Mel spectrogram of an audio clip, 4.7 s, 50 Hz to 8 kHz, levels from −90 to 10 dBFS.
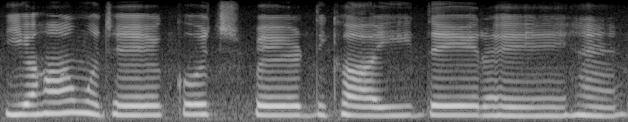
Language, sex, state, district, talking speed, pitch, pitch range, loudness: Hindi, female, Madhya Pradesh, Katni, 100 wpm, 225 Hz, 215-240 Hz, -14 LUFS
